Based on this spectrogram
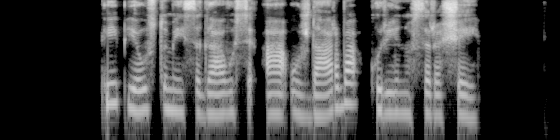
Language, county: Lithuanian, Alytus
